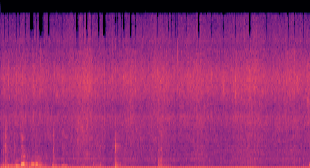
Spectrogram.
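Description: Onion, tomato and spices sauté in a pan for mint tempered rice, a soft steady sizzle with scattered scrapes and taps of a spoon stirring, over a constant low hum, close by and without speech.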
